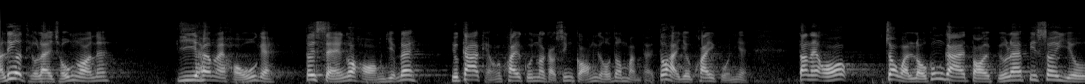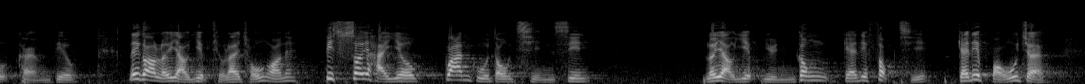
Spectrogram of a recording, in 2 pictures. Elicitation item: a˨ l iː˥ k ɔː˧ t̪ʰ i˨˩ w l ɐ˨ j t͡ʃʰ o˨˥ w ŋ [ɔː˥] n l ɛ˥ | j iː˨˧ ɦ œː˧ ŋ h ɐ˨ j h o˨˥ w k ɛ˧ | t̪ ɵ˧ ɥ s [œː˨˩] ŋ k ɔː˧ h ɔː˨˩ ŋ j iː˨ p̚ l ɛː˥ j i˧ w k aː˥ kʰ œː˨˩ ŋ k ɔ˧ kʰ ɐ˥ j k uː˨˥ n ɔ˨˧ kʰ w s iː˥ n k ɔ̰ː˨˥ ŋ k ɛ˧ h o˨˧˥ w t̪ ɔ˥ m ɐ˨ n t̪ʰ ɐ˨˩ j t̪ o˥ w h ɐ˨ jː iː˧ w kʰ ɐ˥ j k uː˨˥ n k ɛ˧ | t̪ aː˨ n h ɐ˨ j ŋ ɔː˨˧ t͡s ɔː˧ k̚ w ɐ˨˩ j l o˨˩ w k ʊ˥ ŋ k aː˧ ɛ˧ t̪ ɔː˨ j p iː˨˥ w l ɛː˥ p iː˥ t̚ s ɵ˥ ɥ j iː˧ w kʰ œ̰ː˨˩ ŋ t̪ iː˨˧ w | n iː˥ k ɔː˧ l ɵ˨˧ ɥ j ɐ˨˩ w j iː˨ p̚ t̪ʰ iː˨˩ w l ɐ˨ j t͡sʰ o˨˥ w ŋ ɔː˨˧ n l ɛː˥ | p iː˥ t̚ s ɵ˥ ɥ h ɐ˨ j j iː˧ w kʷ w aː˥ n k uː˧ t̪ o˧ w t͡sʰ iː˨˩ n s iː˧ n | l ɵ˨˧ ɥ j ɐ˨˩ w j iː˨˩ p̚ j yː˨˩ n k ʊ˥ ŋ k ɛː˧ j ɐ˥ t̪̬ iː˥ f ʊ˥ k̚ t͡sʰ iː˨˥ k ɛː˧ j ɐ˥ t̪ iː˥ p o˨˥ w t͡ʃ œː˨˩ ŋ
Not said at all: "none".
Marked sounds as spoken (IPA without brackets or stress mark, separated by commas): ɔː˧, ɛː˨˩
